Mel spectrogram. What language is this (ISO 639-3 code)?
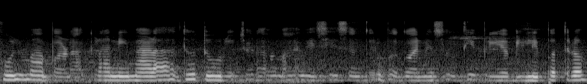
guj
